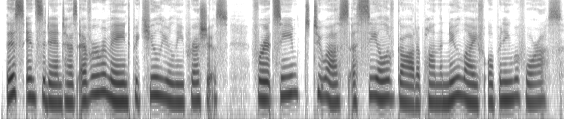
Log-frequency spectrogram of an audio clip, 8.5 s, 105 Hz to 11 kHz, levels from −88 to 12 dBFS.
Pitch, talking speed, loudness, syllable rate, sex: 230 Hz, 165 wpm, -19 LUFS, 4.8 syllables/s, female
